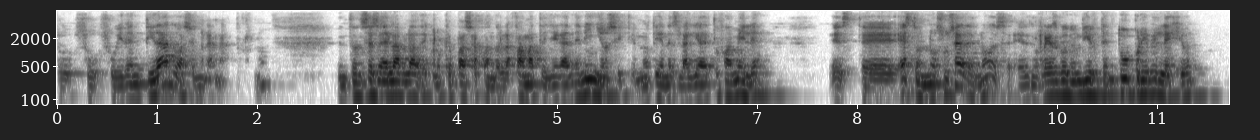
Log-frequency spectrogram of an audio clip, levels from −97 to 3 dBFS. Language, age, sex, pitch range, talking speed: Spanish, 40-59, male, 105-125 Hz, 225 wpm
